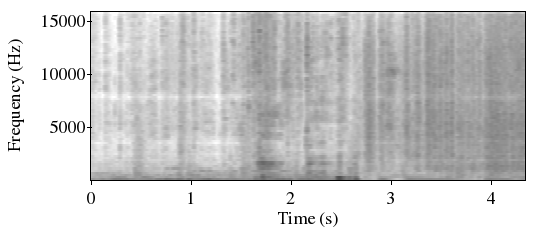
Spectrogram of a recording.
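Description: Background music with a steady bass line, over the crinkle and rustle of a sheet of baking paper being crumpled by hand.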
